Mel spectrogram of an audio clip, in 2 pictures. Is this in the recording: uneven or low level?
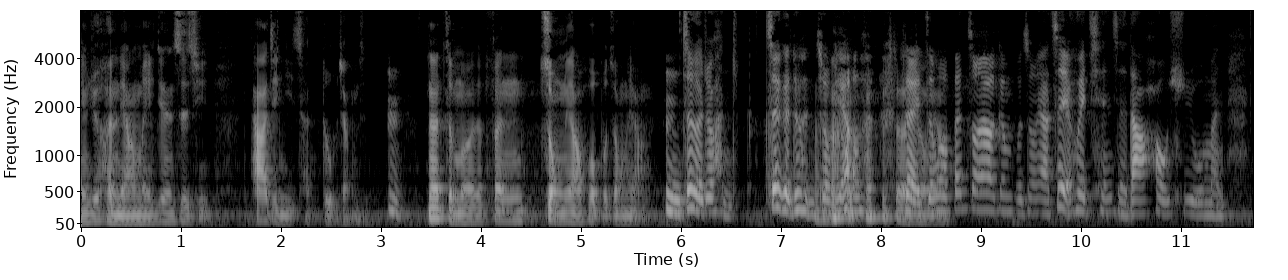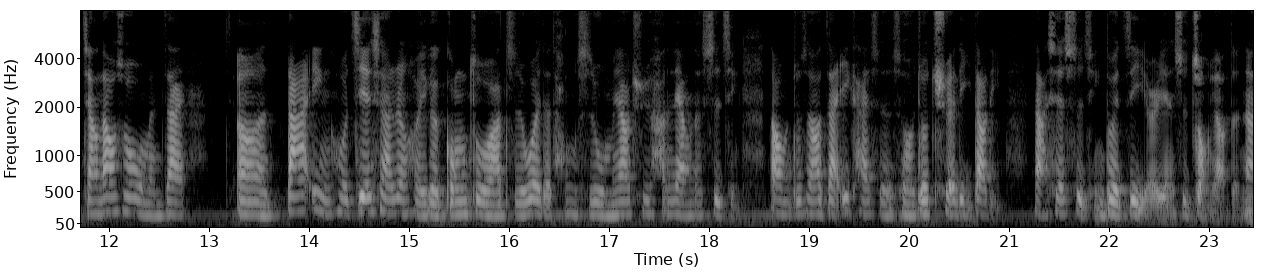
yes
